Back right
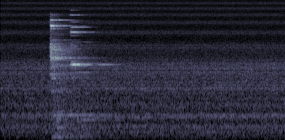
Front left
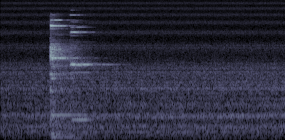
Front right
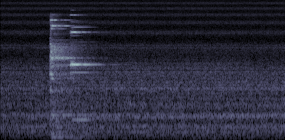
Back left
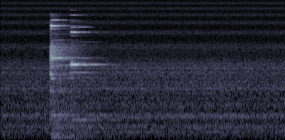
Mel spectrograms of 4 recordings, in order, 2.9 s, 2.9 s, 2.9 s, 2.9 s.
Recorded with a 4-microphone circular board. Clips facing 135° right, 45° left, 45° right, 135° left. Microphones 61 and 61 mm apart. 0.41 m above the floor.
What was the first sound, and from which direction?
A doorbell, 40° left.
